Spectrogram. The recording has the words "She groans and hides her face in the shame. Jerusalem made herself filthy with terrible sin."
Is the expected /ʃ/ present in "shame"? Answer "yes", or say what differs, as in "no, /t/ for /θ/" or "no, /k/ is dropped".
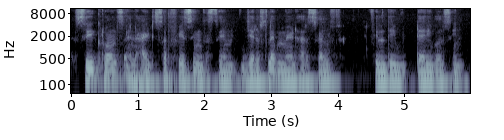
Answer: no, /s/ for /ʃ/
